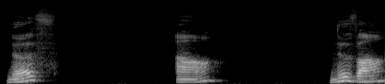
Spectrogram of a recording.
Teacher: F is pronounced V.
